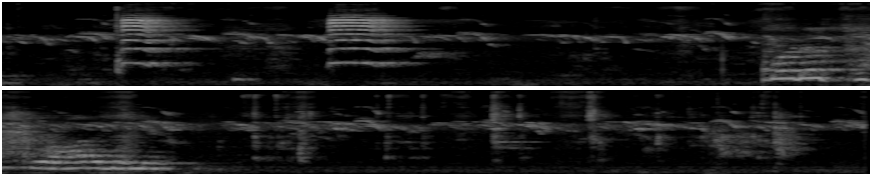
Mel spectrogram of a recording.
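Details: ['Domestic chicken chicks around a miniature toy jeep, a steady stream of high, thin peeps overlapping each other, interrupted by two short harsh bursts early on and a lower voice-like sound near the middle.']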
